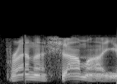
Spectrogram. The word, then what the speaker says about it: pranayama: Yeah, well, you've invented a special form of yoga called pranayama yoga. I'm not sure I pronounced it right. – Yeah, you said it right. That was right.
